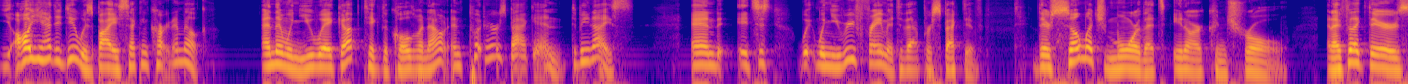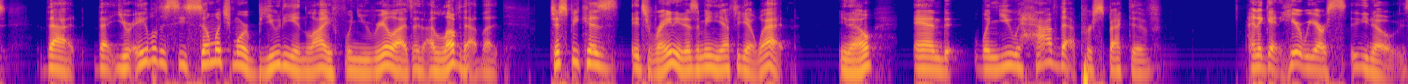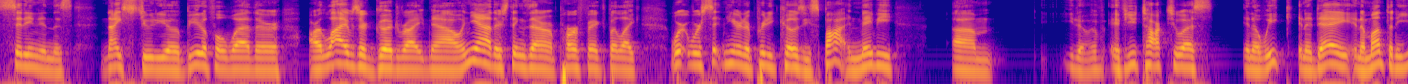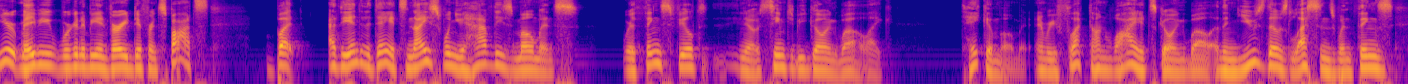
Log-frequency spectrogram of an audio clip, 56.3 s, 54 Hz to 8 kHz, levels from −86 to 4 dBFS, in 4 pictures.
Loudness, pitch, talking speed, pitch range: -18 LUFS, 140 Hz, 215 wpm, 125-160 Hz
